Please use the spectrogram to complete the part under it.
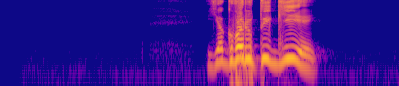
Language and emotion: Russian, angry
